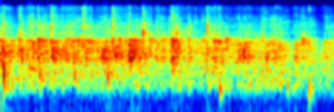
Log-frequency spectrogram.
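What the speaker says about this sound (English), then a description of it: "Another round of applause." Steady round of applause from the audience at a county board of commissioners regular meeting, dense broadband clapping filling the room without a break, fairly even in loudness throughout, with no talk over it.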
